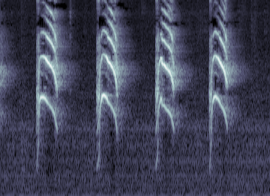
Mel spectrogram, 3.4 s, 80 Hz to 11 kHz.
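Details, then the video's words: Pet Indian ringneck parakeet indoors calling four loud, grating squawks, each arching up and down through bright harmonics, spaced about 0.75 seconds apart over a faint steady room hum. "cute parrot talking indian ringneck"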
